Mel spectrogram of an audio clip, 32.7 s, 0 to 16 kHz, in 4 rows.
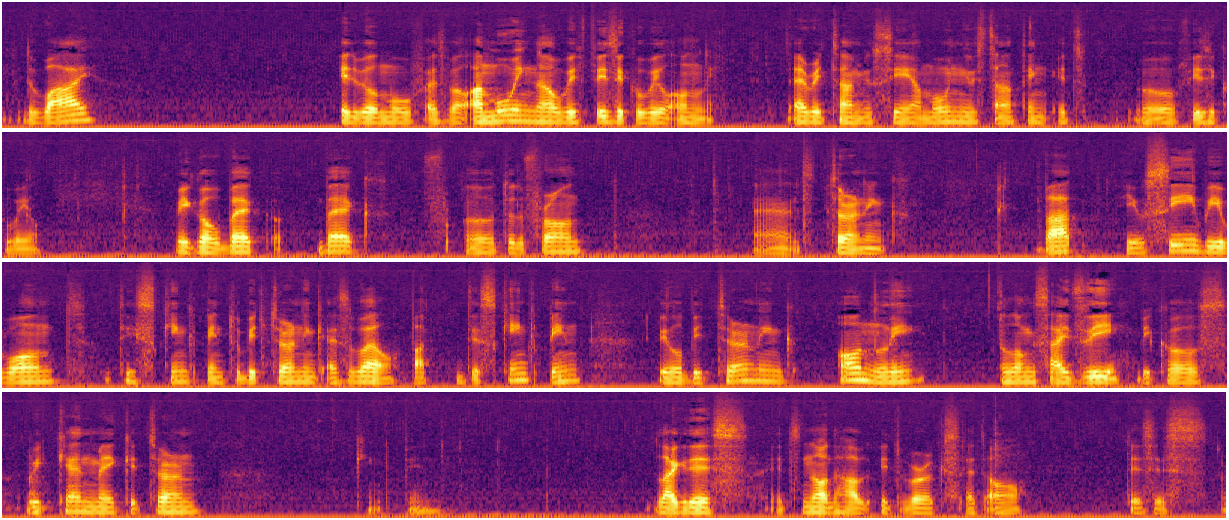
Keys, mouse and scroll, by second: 5.0 r, 13.3 r, 17.8 r, 27.3 r.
